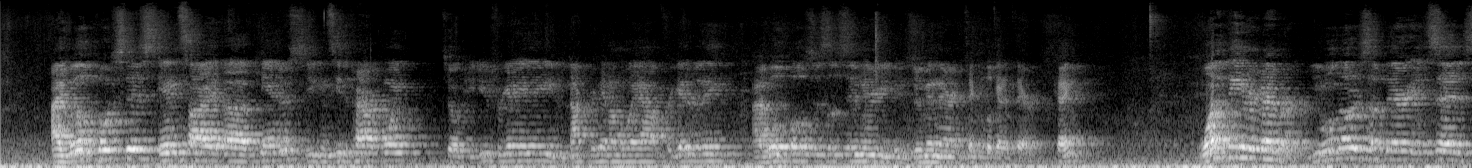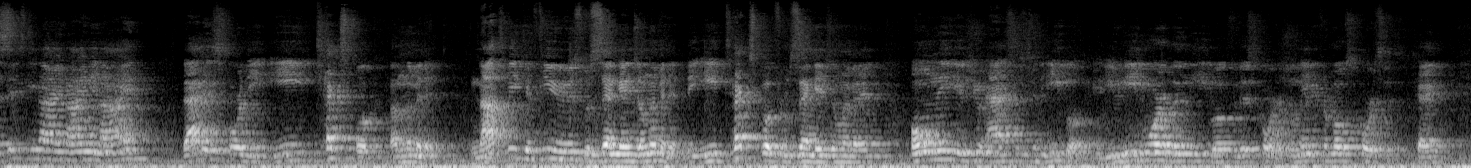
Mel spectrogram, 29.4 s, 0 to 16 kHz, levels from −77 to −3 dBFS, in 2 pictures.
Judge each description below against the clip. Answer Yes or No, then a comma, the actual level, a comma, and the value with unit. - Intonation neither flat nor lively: Yes, average, 4.2 semitones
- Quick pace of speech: Yes, fast, 210 wpm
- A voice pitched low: No, medium, 165 Hz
